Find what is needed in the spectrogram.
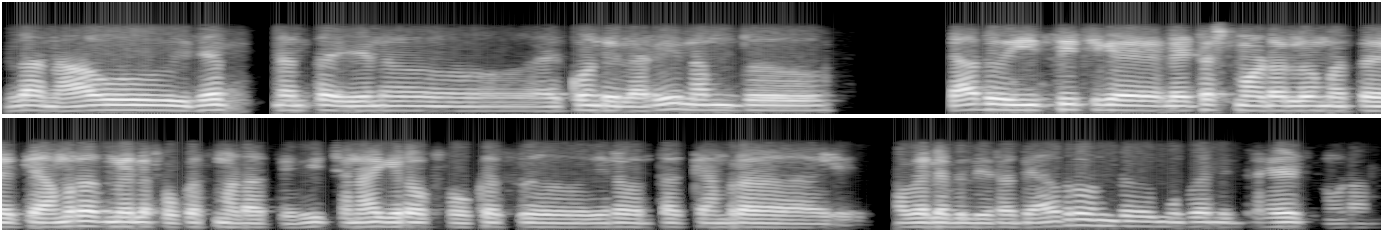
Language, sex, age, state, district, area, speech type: Kannada, male, 30-45, Karnataka, Gadag, urban, conversation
